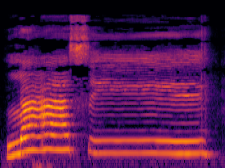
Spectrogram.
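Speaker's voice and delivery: high, long drawn-out call. A narrator's reading. Timmy calls his sleeping dog, calling out. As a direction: stretch the name as if calling from afar. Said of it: "she heard Timmy call".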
